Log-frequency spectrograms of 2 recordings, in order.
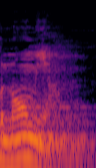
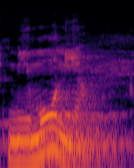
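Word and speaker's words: pneumonia: in spelling of न्यूमोनिया hair P is silent okay not saying नोमिया pronounce it निमोनिया निमोनिया what is the patholab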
